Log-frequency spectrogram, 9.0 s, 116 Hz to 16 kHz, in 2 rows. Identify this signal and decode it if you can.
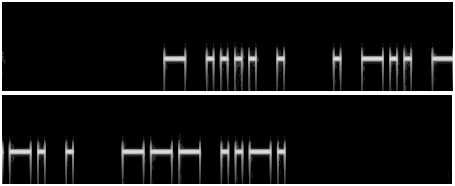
Morse code, heard as a keyed tone, about 19 wpm, 700 Hz. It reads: THE EDGE OF
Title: Speed-Racing - Sets of 3 Words 17wpm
